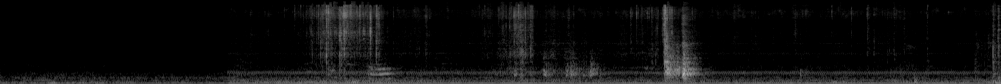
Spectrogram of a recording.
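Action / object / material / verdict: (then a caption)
scrape / fried flour-coated fish skin / fried batter / crisp. Freshly fried fish-skin pempek, fish skin coated twice in flour, is broken to test its crunch. After a quiet start, sharp bright crackling bursts sound over a faint steady hum, with the loudest crunches near the middle and again later. The skin proves very crunchy and crispy.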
